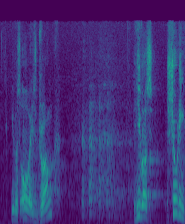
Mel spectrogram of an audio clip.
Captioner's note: students laugh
